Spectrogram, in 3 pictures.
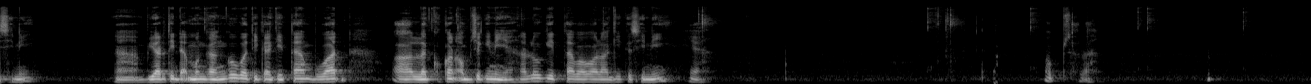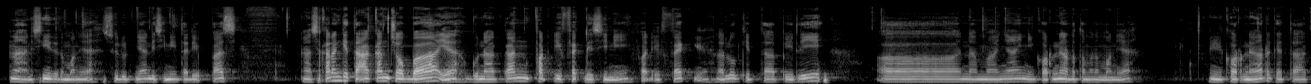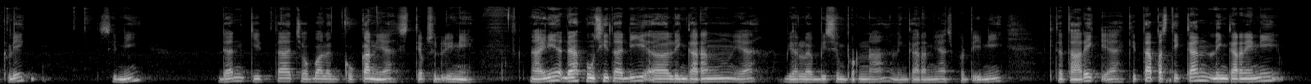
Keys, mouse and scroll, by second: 2.6 click, 3.1 ctrl+scroll down 2, 3.4 ctrl+scroll up 2, 4.2 ctrl+middle click, 4.7 ctrl+scroll down 2, 6.0 middle click, 6.9-9.3 ctrl+drag, 9.7 ctrl+scroll up 2, 9.8 click, 10.4-11.3 scroll up 2, 11.3 click, 12.3-13.7 drag, 13.9 ctrl+scroll down 2, 14.5 ctrl+click, 15.0-15.4 ctrl+scroll down 4, 15.9 ctrl+scroll up 2, 16.5 ctrl+scroll down 2, 18.2 click, 19.7 click, 21.7 click, 23.0 click, 26.1 click, 26.9 click, 28.8 click, 29.8 ctrl+s, 30.7-31.0 ctrl+scroll up 2, 31.3 ctrl+scroll up 2, 34.1 ctrl+scroll down 2, 34.9-35.2 ctrl+scroll up 2.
